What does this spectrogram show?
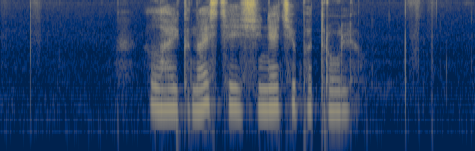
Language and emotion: Russian, neutral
